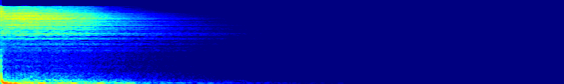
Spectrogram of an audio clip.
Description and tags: A simple but effective boom kick to add tension to those euphoric breakdowns and filtering melodies
Electric-Dance-Music, Hardstyles, Drums, Electric, UK-Hardore, Crash, UK-Hardcore, Kick, Dane, Boom-Kick, EDM, Hard-Dance, Sample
